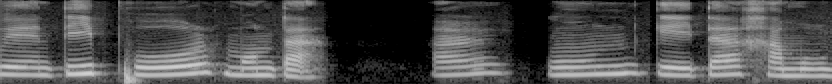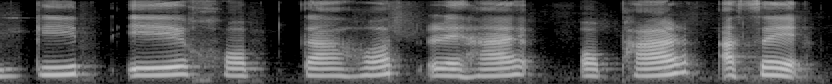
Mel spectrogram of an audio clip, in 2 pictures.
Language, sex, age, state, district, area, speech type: Assamese, female, 30-45, Assam, Majuli, urban, read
